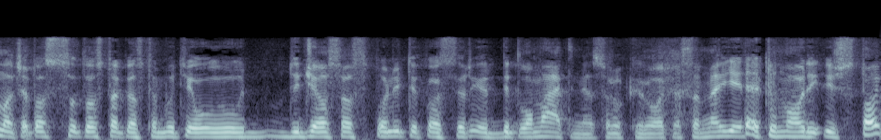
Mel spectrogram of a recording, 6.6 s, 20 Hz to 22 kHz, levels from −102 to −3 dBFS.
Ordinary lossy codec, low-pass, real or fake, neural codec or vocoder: MP3, 48 kbps; 7.2 kHz; fake; codec, 24 kHz, 1 kbps, SNAC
